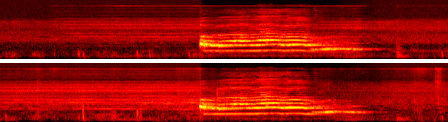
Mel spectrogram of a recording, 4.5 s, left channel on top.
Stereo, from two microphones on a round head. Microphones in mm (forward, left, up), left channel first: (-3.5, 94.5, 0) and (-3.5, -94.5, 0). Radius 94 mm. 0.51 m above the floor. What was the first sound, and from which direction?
A scream, 10° right (ahead or behind).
